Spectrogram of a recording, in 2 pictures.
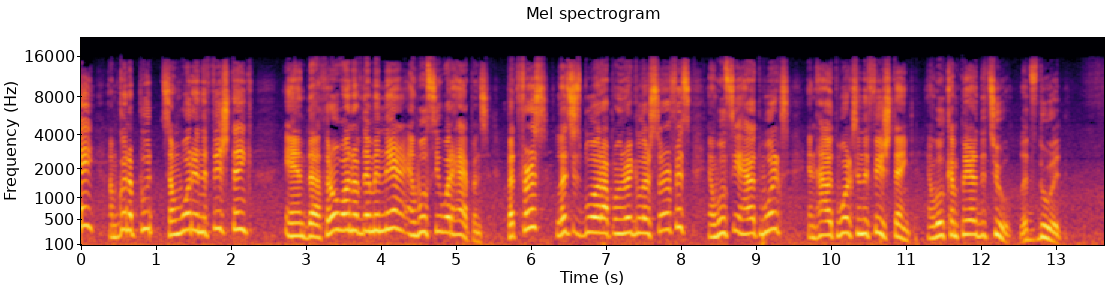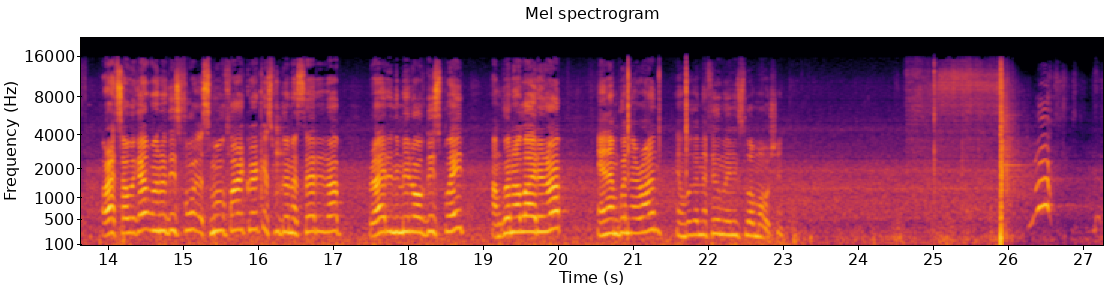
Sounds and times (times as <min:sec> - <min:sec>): Speech: 0:00.0 - 0:13.1, 0:13.9 - 0:23.1.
